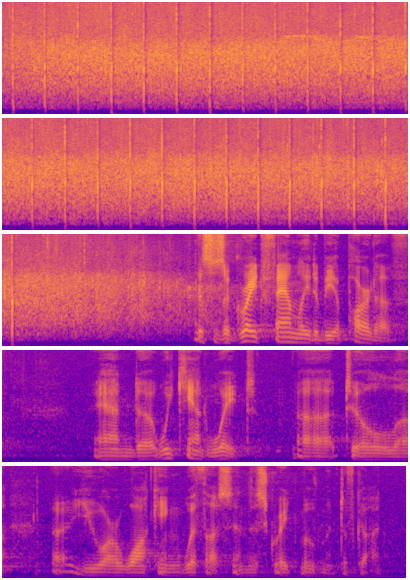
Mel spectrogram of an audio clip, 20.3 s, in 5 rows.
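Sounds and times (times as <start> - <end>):
audience applause welcoming guests at a Southwestern gathering: 0.0 - 10.4
speech: 10.1 - 12.2, 13.1 - 20.1.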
